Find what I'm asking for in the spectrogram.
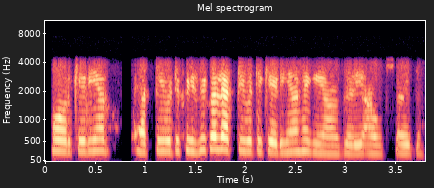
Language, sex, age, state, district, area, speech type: Punjabi, female, 30-45, Punjab, Kapurthala, urban, conversation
